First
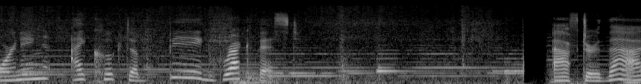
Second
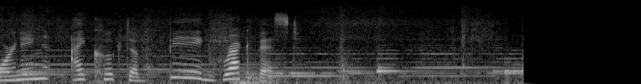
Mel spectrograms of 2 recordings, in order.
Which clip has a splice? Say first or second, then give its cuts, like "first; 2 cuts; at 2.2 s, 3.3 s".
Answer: first; 1 cut; at 5.2 s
